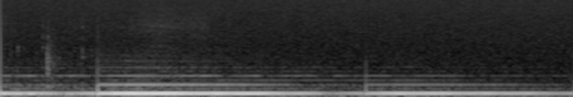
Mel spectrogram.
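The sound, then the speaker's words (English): A steady, low synthesizer drone hums on with a few faint clicks and repeating blips, a delay echo tail running out at moderate volume after the free-running sequence was stopped, with no voices. “It's just gotta run the echo out.”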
